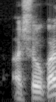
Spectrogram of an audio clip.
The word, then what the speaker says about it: अशोक: अशोका का बेसिक मतलब होता है, अशोक तो हम बोलते हैं प्रोनाउंसिएशन, बट बेसिक इसका जो लिखा जाता है वो है अशोका।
